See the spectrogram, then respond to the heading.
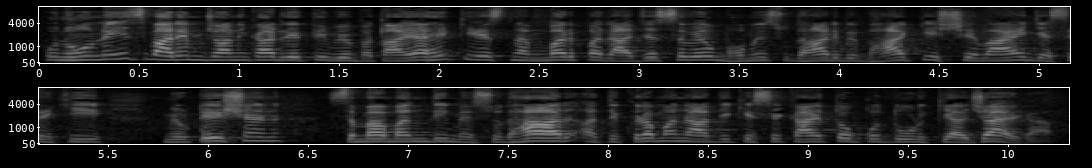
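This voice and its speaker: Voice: medium pitch, a little fast, few pauses, fairly bright tone. A news presenter delivering scripted news narration in a formal report style.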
